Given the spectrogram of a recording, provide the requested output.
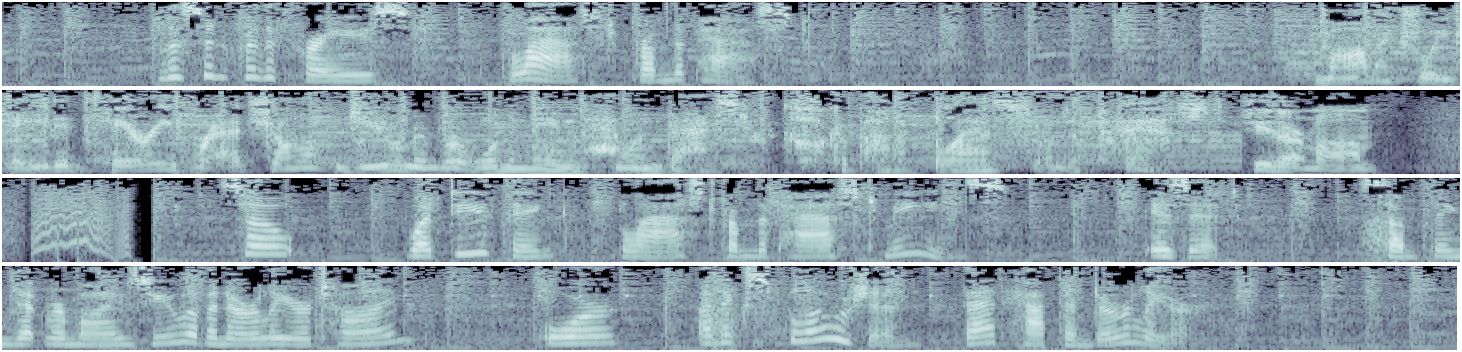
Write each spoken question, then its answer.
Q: So, what do you think blast from the past means?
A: Blast from the past usually means something that reminds you of an earlier time.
